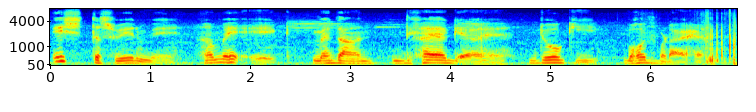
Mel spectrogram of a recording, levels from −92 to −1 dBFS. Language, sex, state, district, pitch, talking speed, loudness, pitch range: Hindi, male, Himachal Pradesh, Shimla, 130 Hz, 120 wpm, -21 LUFS, 120-145 Hz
